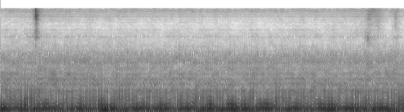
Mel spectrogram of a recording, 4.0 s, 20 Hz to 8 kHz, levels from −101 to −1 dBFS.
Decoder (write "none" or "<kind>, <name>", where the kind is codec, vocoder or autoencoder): vocoder, Vocos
